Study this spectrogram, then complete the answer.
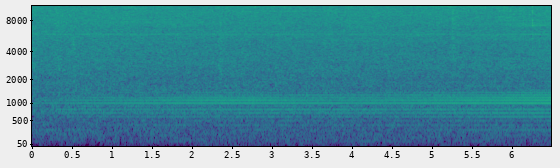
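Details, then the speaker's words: NAD 7020 hi-fi receiver power transformer: a steady, rasping mains buzz, made worse by the casing resonating when the top cover is on; repaired by securing it with resin. "okay as you can hear by that clip it is buzzing uh especially when you start putting the top on that it just kind of amplifies uh the buzz a little bit more with the casing on"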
